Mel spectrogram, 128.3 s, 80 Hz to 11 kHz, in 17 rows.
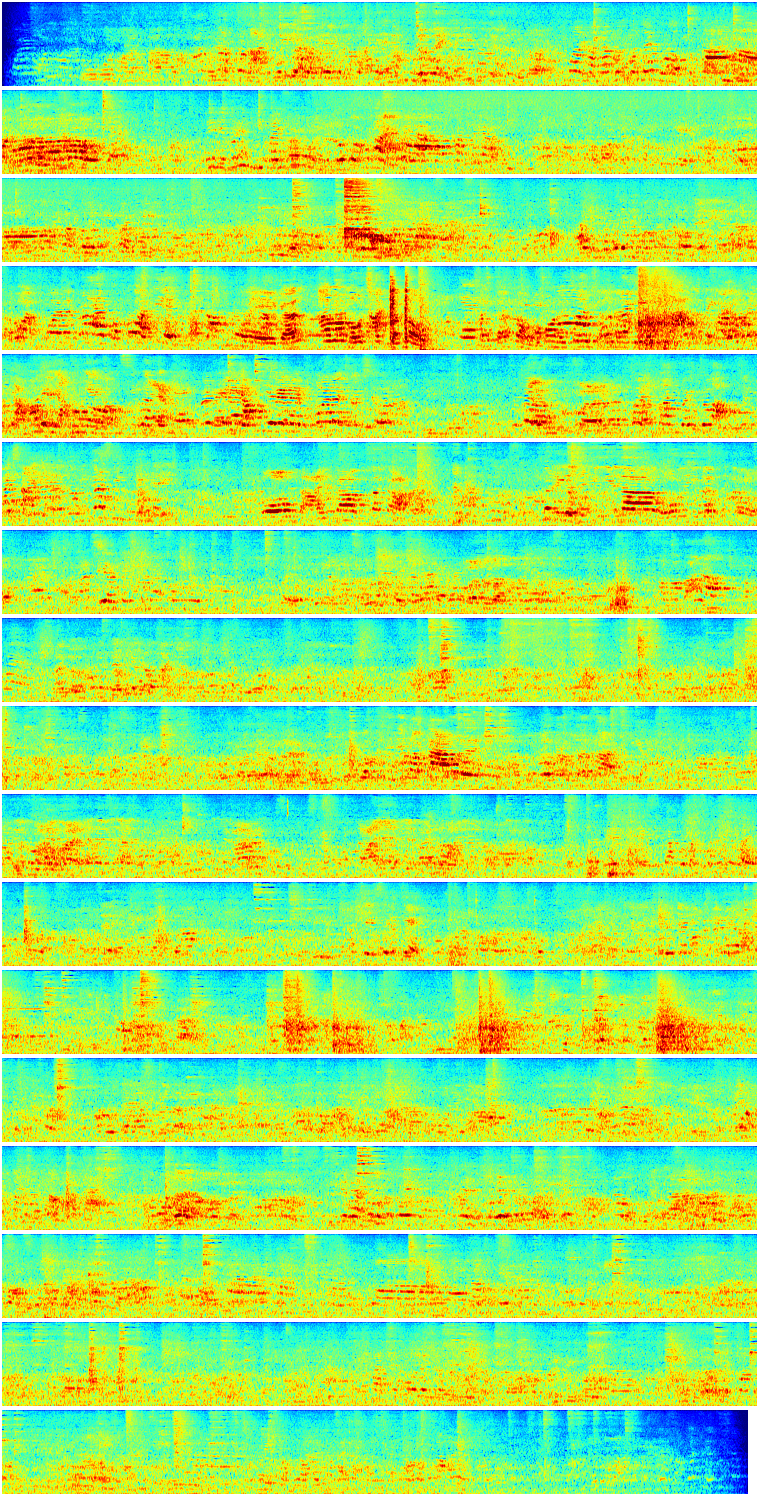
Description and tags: Restaurant amb1
Stereo recording of restaurant ambiance in Hong Kong. The restaurant was busy. The workers were packing the used chopsticks, spoons and bowls into a big plastic bucket. Hong Kong people love to stay and chat in restaurants after meals. Recorded on an iPod Touch 2nd generation using Retro Recorder with Alesis ProTrack.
